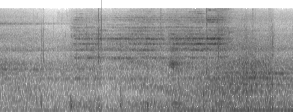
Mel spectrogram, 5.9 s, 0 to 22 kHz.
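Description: A pair of GWR Class 158 diesel multiple units moving past close by. There is a steady low engine drone and a few wheel clicks over the rail joints, and a high wheel squeal comes in about two seconds in while the sound slowly gets louder.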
